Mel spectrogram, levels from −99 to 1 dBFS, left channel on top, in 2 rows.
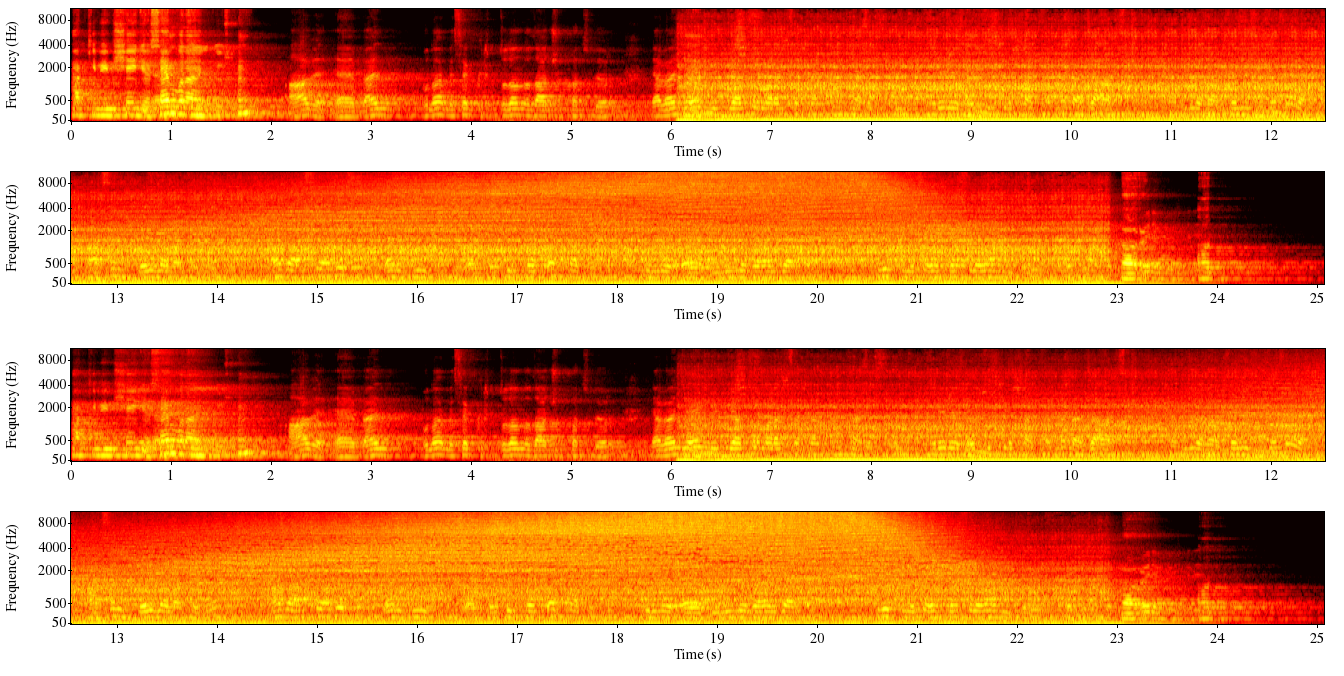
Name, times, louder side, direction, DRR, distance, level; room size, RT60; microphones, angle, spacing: voice 1, 0.0-1.8 6.1-6.4 8.9-9.2 11.8-12.1 23.0-23.3 23.8-23.9, left 3 dB, 90° left, 8 dB, 1.1 m, -26 dB
voice 2, 2.2-3.2 3.5-10.5 11.0-12.4 12.7-14.0 14.5-16.1 16.4-20.0 20.5-23.9, equal, 15° right, 5 dB, 0.7 m, -32 dB
sound 1, 4.2-23.3, right 7 dB, 65° right, 0.8 m, -28 dB
sound 2, 6.0-22.9, left 3 dB, 30° left, 0.6 m, -25 dB
24.0 x 8.6 x 6.7 m, 2.5 s
head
